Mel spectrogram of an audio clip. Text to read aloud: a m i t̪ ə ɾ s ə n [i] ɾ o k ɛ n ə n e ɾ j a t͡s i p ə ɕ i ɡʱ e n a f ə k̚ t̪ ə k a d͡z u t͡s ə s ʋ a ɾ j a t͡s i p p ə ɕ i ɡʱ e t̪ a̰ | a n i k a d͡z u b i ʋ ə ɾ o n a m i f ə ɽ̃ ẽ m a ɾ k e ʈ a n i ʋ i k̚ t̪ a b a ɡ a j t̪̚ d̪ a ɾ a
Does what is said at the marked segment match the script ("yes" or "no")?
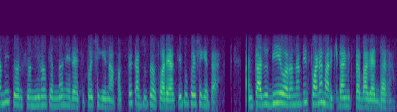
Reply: yes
